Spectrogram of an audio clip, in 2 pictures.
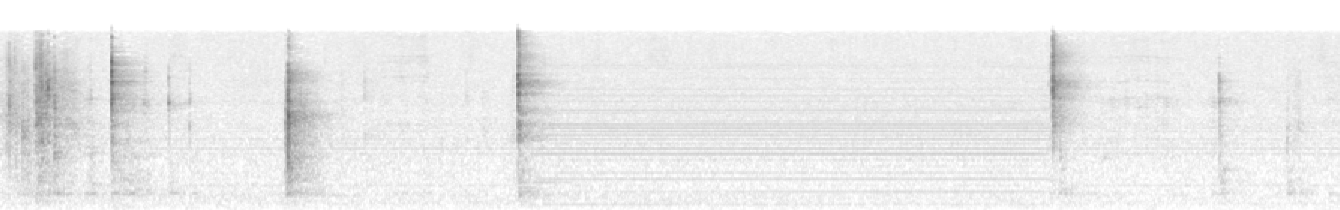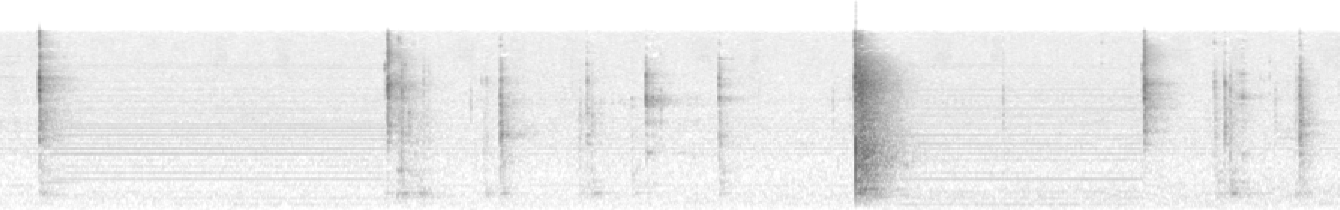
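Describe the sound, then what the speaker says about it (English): Spot welds struck across the back of a steel piece in a workshop, a series of sharp, brief crackling bursts spaced irregularly over a low electrical hum. "I'm going to go ahead and I'm going to run three spot welds across the back"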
